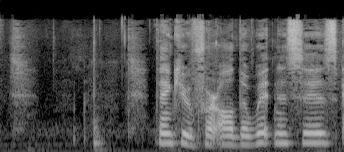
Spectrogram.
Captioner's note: speaking french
